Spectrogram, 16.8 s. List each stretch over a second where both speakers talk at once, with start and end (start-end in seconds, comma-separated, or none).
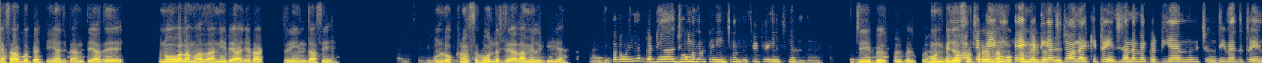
12.6-14.1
